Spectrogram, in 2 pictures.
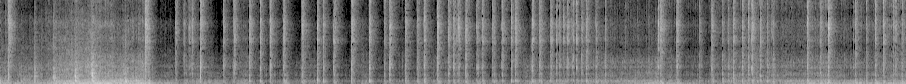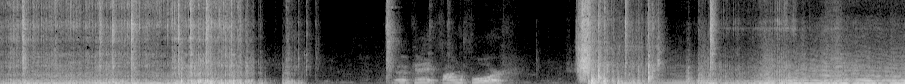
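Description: Spinning tops whir steadily in a plastic bowl.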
